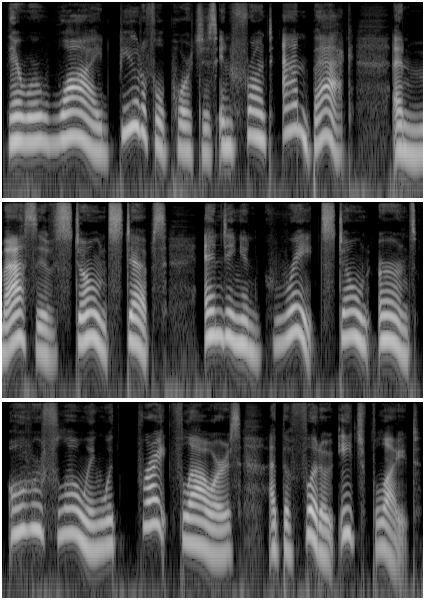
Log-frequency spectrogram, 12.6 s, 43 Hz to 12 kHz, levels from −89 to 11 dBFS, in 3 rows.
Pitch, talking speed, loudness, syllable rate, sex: 215 Hz, 135 wpm, -22 LUFS, 3.9 syllables/s, female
